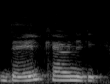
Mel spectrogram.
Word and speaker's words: Dale Carnegie: Prononciation française, je vais prononcer en anglais Dale Carnegie.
